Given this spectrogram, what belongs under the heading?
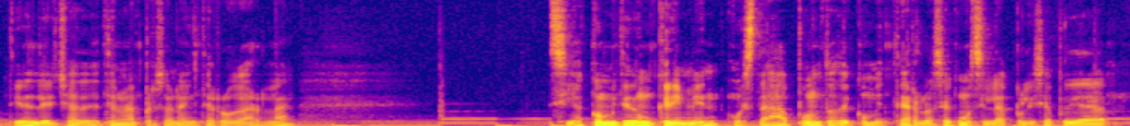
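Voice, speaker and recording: A man's voice: fairly low pitch, fast, warm tone, faint music behind. A man with a Mexican accent giving a casual, explanatory opinion talk as a video blogger, often checking in with tag questions.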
